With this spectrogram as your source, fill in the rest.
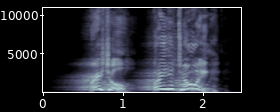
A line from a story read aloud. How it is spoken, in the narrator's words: Jake yelled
